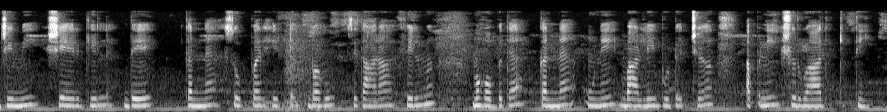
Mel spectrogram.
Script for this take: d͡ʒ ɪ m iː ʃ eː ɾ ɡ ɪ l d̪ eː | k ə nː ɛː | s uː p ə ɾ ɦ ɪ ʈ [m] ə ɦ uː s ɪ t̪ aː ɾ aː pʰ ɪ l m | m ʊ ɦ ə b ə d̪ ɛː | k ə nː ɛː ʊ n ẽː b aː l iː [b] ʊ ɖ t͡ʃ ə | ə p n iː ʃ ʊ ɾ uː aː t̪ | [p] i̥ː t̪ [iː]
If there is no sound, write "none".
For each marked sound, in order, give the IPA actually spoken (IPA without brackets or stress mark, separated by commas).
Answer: b, b, k, iː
